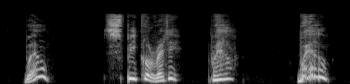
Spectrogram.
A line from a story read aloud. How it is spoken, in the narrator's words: Rimsky said hoarsely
